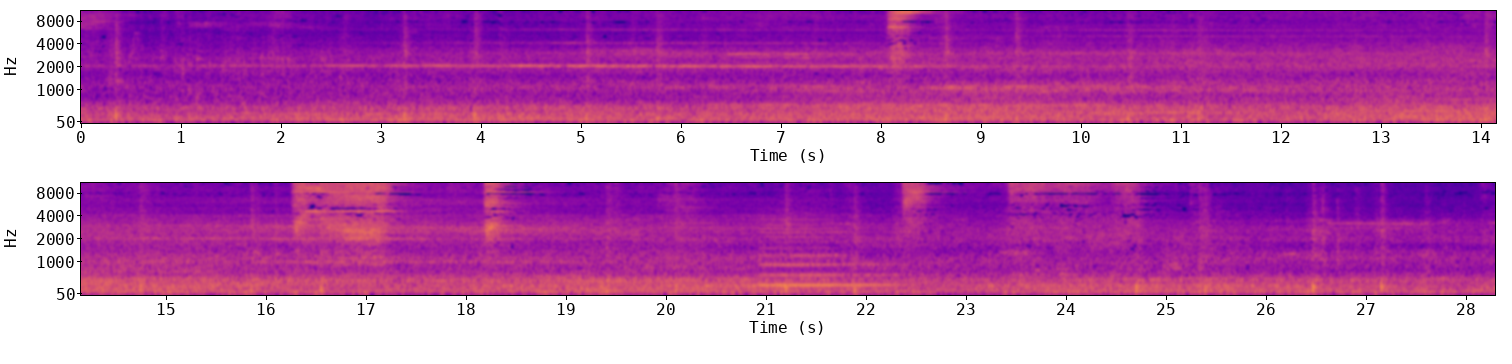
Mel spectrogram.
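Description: Passenger express coaches rolling past at low speed as the train departs: a steady rumble of wheels on rail with repeated clicks from the rail joints, and a thin wheel squeal over the first several seconds. Bursts of hiss come now and then, and a short horn-like tone sounds about two-thirds of the way through.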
